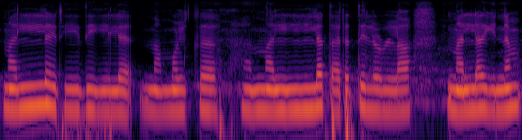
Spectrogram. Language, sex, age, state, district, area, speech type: Malayalam, female, 30-45, Kerala, Kottayam, urban, spontaneous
